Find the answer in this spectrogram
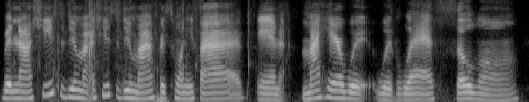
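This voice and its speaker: Speaking at a measured pace in a mid-range, slightly bright voice, this Brooklyn woman chats casually as a livestream host. Her American accent leans country Southern, she's expressive and repeats herself for emphasis, and a little background noise is present.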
